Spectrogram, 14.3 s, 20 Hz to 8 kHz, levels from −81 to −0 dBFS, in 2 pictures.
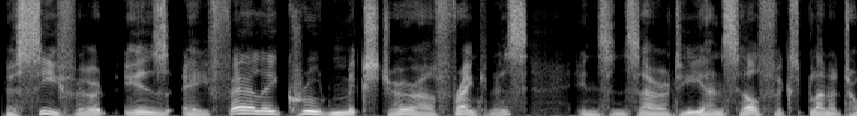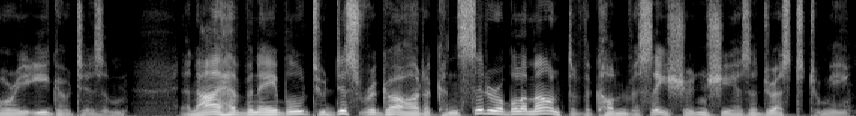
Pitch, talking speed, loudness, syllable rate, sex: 130 Hz, 135 wpm, -19 LUFS, 4.6 syllables/s, male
